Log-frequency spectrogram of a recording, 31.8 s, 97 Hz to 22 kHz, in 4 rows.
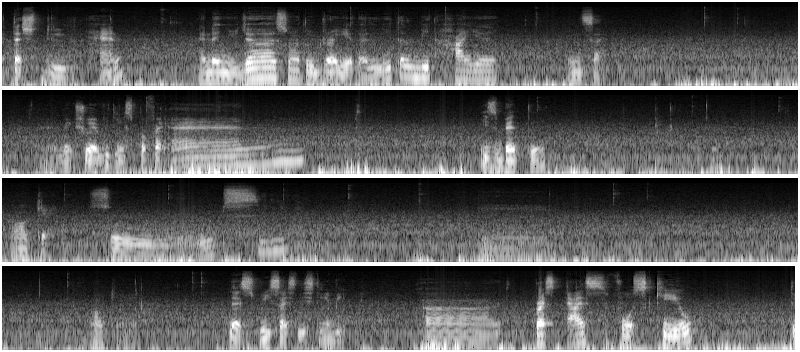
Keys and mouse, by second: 0.6 middle click, 1.1 middle click, 1.5 middle click, 14.6 z, 16.2-18.9 middle drag, 22.7-24.0 middle drag, 24.4-31.8 middle drag.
